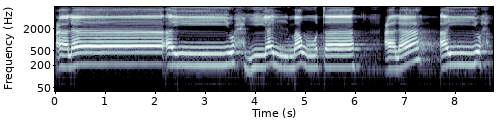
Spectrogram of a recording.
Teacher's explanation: Nun sukun ini berubah menjadi ya kalau ketemu ya.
